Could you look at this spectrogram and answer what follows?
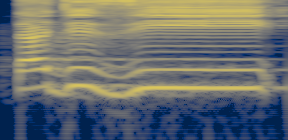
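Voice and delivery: تجزی drawn out very slowly, the z buzzing strong. Shown as a demonstration. Teacher models تجزی with a strong buzzing z. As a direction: lean on the zaa in تجزی. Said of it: "یہ مضبوطی سے ادا ہوتا ہے".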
